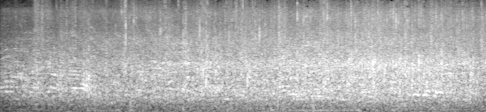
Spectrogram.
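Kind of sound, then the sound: crowd, crowd applause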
